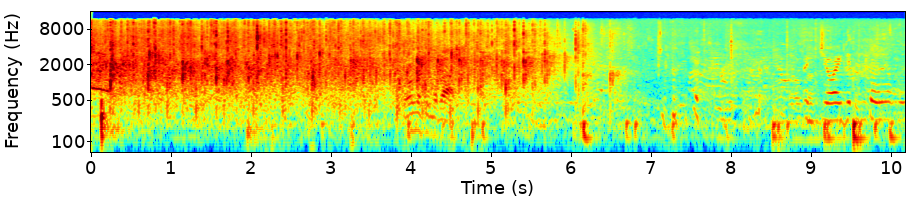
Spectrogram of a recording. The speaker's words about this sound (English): So come up real quick. I have something to give you. And everyone, please, let's give them an applause.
